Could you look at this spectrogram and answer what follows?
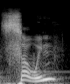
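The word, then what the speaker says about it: Samhain: un antiguo festival celta conocido como sowing así se pronuncia show in que significa fin del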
